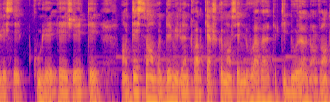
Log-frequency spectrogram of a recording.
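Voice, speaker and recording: Over music in the background and audible room echo, a man with a very deep, low pitch speaks at a moderate pace with lively intonation. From Belgium, Liège province. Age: 60s. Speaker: cancer patient vlogger. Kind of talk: personal testimony. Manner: halting, many hesitations.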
